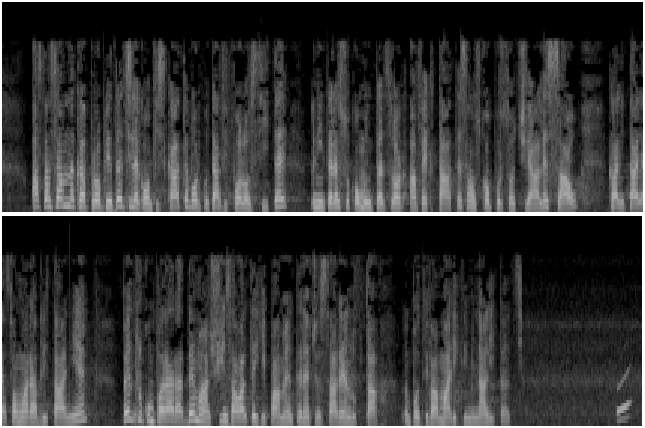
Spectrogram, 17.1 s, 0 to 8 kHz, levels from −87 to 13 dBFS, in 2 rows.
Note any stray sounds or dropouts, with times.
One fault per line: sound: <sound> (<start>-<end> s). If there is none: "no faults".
sound: chirp (16.7-17.0 s)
